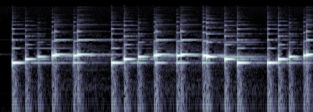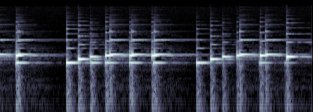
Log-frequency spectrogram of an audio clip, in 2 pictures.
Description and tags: Piano Jazz Fill
jazz, music, piano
